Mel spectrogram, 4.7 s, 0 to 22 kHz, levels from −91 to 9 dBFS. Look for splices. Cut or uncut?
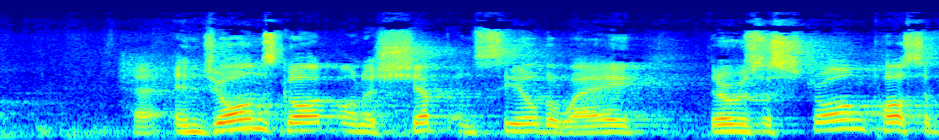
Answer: cut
